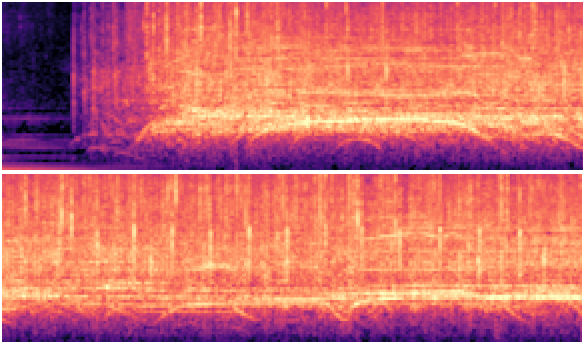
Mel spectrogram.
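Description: A large audience applauds.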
